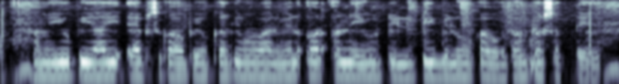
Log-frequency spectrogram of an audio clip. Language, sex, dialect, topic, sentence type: Hindi, male, Kanauji Braj Bhasha, banking, statement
